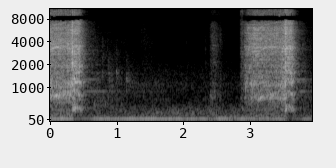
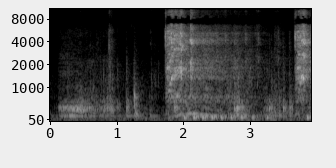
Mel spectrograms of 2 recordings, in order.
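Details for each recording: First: 50cc Kazuma Meerkat quad, starter jumped from a new battery. Two short high-pitched whirring bursts with no cranking beat underneath: the starter spins free and never turns the engine. Owner suspects a bad starter or a lost starter chain, and the motor feels hard, possibly locked. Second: 50cc Kazuma Meerkat Chinese quad after a complete rebuild (new carb, fuel tank, fuel lines, filter, chain, electrical) on its test drive. The small engine fires and revs cleanly in short pulls, picking up smoothly with no misfire or knock; it runs healthy.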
